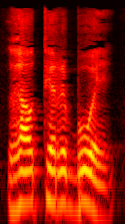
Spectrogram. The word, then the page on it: gao terebua: Raga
